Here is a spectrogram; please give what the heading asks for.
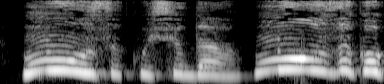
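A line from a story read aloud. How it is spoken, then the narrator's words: Emperor shouting. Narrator (Russian): кричал император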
